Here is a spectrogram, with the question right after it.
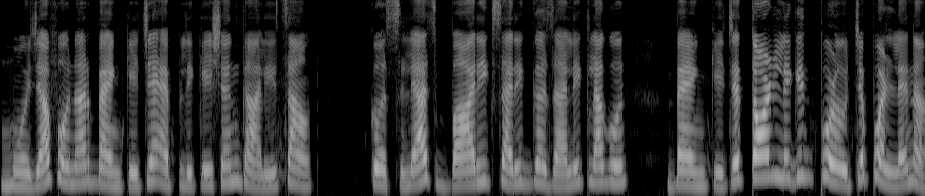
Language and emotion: Goan Konkani, happy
